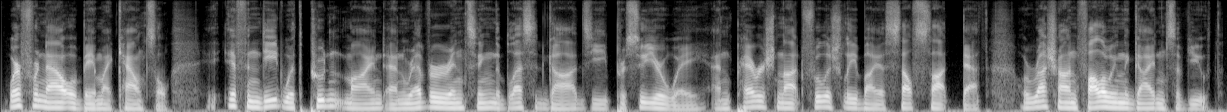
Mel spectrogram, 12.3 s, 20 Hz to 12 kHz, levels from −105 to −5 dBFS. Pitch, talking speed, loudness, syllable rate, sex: 105 Hz, 175 wpm, -21 LUFS, 5.0 syllables/s, male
